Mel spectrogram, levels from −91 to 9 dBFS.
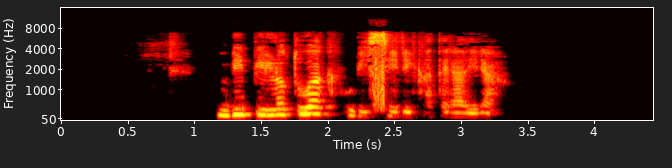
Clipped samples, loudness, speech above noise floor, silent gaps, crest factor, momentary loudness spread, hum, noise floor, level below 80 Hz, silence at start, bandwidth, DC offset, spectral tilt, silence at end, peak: under 0.1%; -20 LUFS; 25 dB; none; 20 dB; 16 LU; none; -45 dBFS; -68 dBFS; 0.8 s; 9.4 kHz; under 0.1%; -3.5 dB/octave; 1.15 s; -4 dBFS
